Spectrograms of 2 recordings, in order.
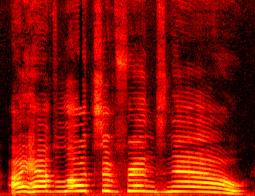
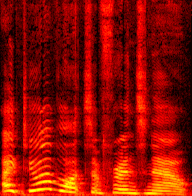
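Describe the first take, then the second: First: It is said loudly. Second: It is said softly.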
